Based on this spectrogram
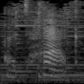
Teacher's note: t 虽然夹在两个元音之间，但 t 所在的音节 tack 在重音上，所以这个词仍然读 attack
